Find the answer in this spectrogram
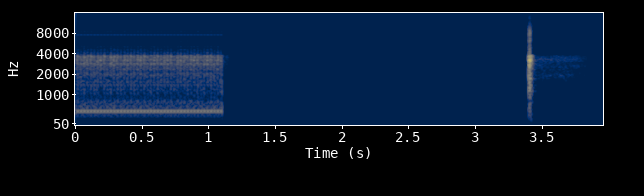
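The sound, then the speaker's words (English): A telephone call tone sounds once for about a second, steady and buzzy, as someone places a phone call, followed by silence and then a single sharp click like the line being picked up. “So let's get him on the phone.”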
